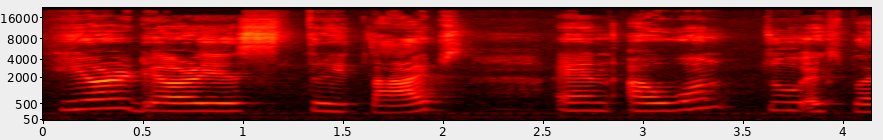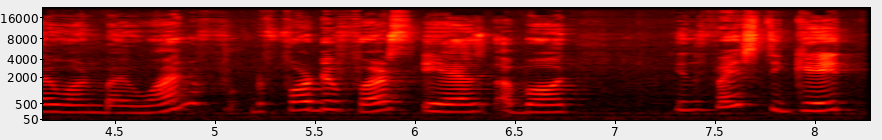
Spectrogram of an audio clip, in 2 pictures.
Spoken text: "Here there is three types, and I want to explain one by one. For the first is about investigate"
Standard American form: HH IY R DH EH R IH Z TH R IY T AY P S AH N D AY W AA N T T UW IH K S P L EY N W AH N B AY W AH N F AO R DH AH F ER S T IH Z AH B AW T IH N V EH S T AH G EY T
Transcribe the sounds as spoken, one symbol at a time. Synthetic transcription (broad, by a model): HH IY R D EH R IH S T R IY T AY P S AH N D AY W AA N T T UW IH K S P L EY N W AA N B AY W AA N F AO R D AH F ER S T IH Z AH B AW T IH N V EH S T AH G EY T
